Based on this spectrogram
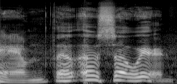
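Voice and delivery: ordinary talk, nothing marked

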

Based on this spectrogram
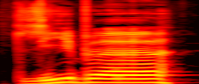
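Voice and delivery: strict teacher. Pretend. Mock teacher addressing class.

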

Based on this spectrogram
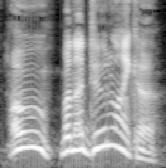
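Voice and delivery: a big dragon pining, voiced up high; lightly voiced dragon, wistful sigh in it. A narrator's reading. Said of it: "Blue Thunder sighed".

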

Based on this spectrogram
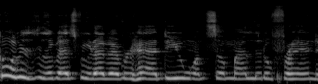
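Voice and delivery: high, weepy put-on voice; mock tearful. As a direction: imitate a chef weeping with joy. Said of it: "and he's crying".

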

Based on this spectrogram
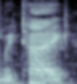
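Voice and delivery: "McTighe", with the vowel of "tie" and a hard g; McTighe with long I. Shown as a demonstration. Host offering possible pronunciations of the guest's name, "McTighe" with long I. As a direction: say "McTighe" with the second syllable like "tyge". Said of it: "correct pronunciation of your name".

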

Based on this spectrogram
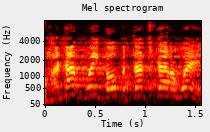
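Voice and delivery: urgent shouting. Acted. Men after the shootout, shouting urgently. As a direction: shout it out amid the chaos.

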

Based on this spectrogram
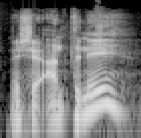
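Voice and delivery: a light mock French accent. Host introducing his other co-host, in a light mock French accent. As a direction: announce the name the way a French host might. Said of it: "shouldn't have done a French accent".

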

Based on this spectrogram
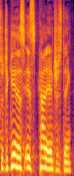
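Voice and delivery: ordinary delivery

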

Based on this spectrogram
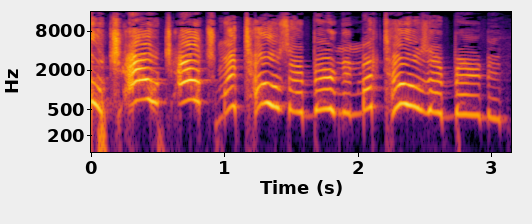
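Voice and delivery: very high, squealing cartoon mother in pain; panicked high-pitched mom voice; Froggy's mom. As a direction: yelp in a high falsetto. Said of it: "And she's like".

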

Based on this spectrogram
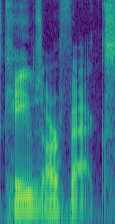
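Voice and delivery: Caves are facts, slow and soft, each word spaced; slogan read. Pretend. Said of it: "make a shirt that just says".

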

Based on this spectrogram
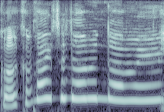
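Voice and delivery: high, mocking intro voice; a hammed-up podcast intro; bad intro voice. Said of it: "You're better at doing the intro than I am".

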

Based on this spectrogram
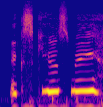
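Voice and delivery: high, timid fan voice; nervous high excuse me. Retold or imitated. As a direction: squeak it out shyly. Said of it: "And I go".

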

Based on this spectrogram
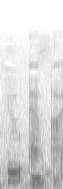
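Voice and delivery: unvoiced whisper to herself; whispered self-mocking aside. Real, not acted. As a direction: breathe it out, no voice.

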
